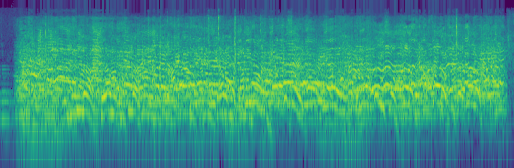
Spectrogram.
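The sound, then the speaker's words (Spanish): Dense crowd hubbub outdoors at the moment of an assassination attempt, at the corner of Juncal and Uruguay in the Recoleta district of Buenos Aires, many overlapping voices shouting and chattering at once, loud and continuous throughout with an agitated, clamorous energy and no single voice standing out. “Ese es el sonido ambiente, lo que acabamos de escuchar, del momento exacto en el que el atentado tuvo lugar, en la ya célebre esquina de Juncal y Uruguay, aquí en la ciudad de Buenos Aires, en el barrio de Recoleta.”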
